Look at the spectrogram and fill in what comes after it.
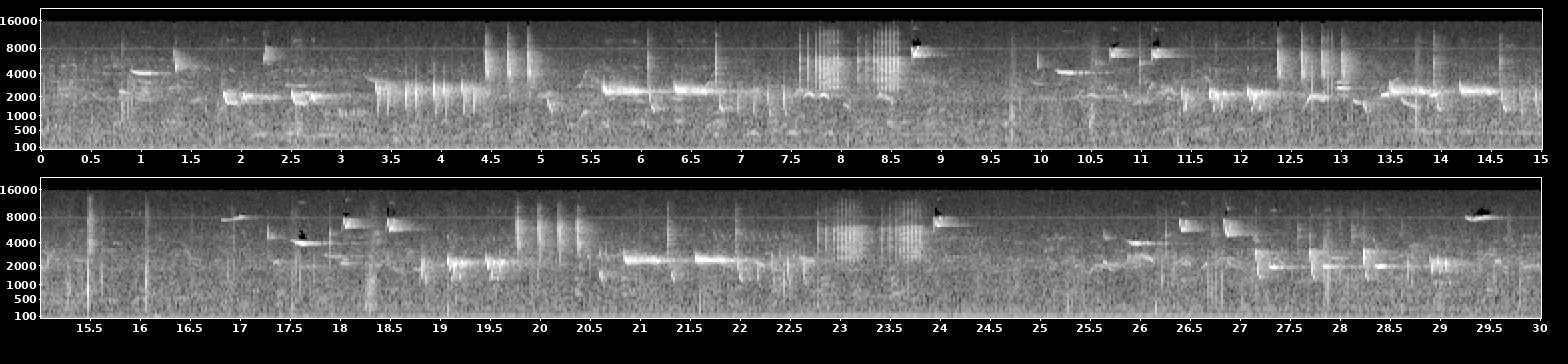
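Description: Songbird singing: varied chirps, short whistles and rapid trills, phrase after phrase separated by short pauses.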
